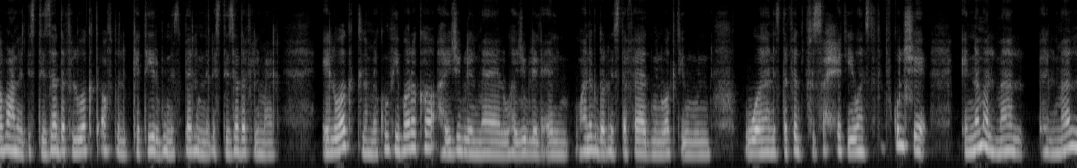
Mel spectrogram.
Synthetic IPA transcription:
t̪ˤɑbʕɑnɪlʔɪst̪ɪzæːd̪æfilwæɡt̪ʔɑ̰fd̪ˤɑlbkt̪iːɾbɪnːɪsbælimɪnɪlʔɪst̪ɪzæːd̪æfilmæːl | ʔɪlwæɡt̪læmːæjækuːnfibɑɾˤɑkæhæjd͡ʒiːblɪlmæːlwɪɦæjd͡ʒiːblɪlʕɪlmwɪhænɪɡd̪ɑɾˤnɪst̪æfiːd̪mɪnwæɡt̪iwmɪnwɪhænɪst̪æfiːd̪fisˤɨħːɑt̪iwhænɪst̪æ̥fiːd̪fi̥kʊlːʃeːʔ | ʔɪnːæmælmæːl | ɪlmæːl

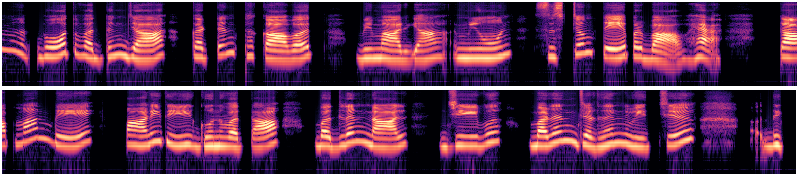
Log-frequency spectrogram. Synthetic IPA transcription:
bɔːt̪ʋəd̪ənd͡ʒaː | kəʈənt̪ʰəkaːʋət̪̚ | bimaːɾijãːɪmjuːn | sɪsʈəmt̪eːpɾəbʱa̰ːʋɦɛː | t̪aːpmaːnd̪eː | paːɽ̃iːd̪iːɡʊnʋət̪aː | bəd̪lənːaːl | d͡ʒiːʋ | məɾənd͡ʒəɾnənʋɪt͡ʃ | d̪ɪ

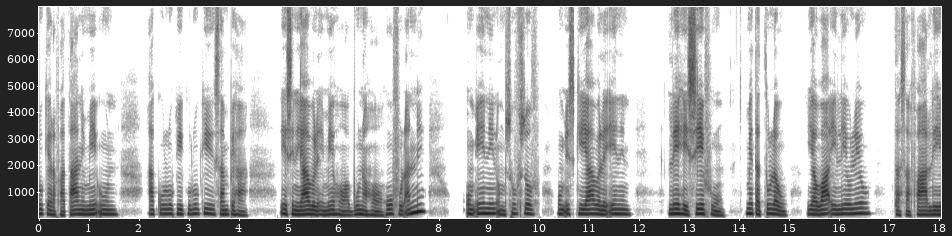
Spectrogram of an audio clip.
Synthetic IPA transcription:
ukiaɾafat̪anemeʔun | akulukikulukisampeɦa | esinjawelemeɦoabunaɦoɦufulʔa̰nːe | umʔeninṵmsufsuf | umiskijaweleʔenin | leɦeisefu | met̪at̪ulau | jawaʔileuleu | t̪asafale

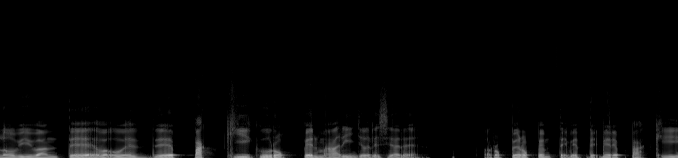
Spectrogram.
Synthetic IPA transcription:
lɔwiwant̪ɛwa̰ʔuwɛdɛpakikuɾɔpɛnma̰ʔa̰ɾiɲd͡ʒodɛsiaɾɛ̰ | rɔ̰pɛɾɔpɛnt̪ɛbɛt̪ɛʔbɛɾɛpa̰ki

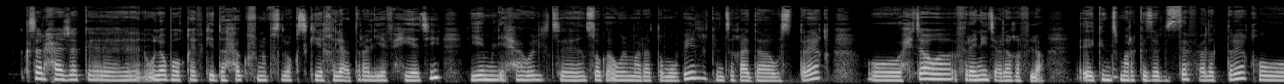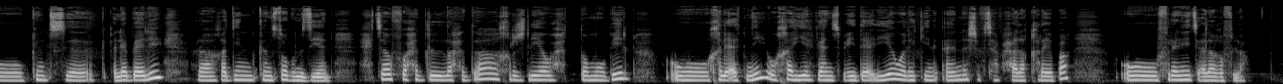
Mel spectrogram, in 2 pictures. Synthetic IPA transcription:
ʔəkt̪ɑɾˤħaʒːawlæbuwqəfkid̪ˤɑħəkfinəfsəlwɑqt̪kæjəxəlːiʕt̪ˤɾˤɑləjːafi̥ħajæt̪ihjːæməlːiħawəlt̪nsˤuɡʔə̰wːəlmɑrˤːɑt̪ˤːumubilkʊnt̪ɣæd̪awæst̪ːt̪ˤːɾiqwħat̪ːæfɾænit̪ʕlæɣəfla̰kʊnt̪mɑɾˤkːəzabəzːæfʕlæt̪ˤːɑɾiqwkʊnt̪ʕlæbæliɾˤɑɣæd̪inkænsˤuɡməzjænħḁt̪ːæfiwaħəd̪əlːɑħd̪ˤɑxɾˤəʒləjæwaħəd̪t̪ˤːumubilwxəlʔət̪niwxæhəjːækænət̪bʕid̪æləjːawlækənʔænæʃəft̪hæfħalaqɑɾibawfɾænit̪ʕlæɣəfla

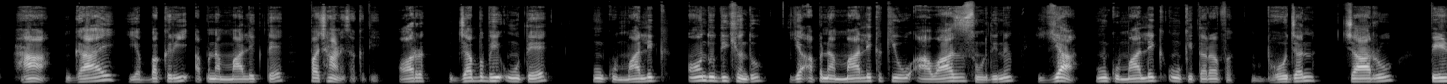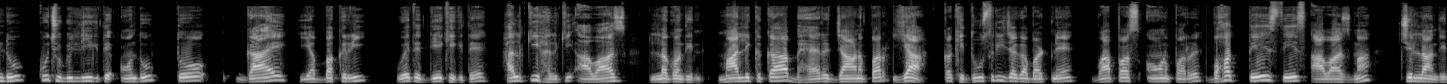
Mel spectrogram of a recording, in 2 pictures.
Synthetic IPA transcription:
hãːɡaːejabɐkɾiʔɐpnamaːlɪkt̪e | pɐt͡ʃʰaːɽ̃esɐkt̪ḭː | ɔːɾ | d͡ʒɐbbʱiʔũːt̪e | ʊ̃kumaːlɪk | ɔ̃ːnd̪ud̪ɪkʰõːnd̪u | jaʔɐpnamaːlɪkːioʔaːʋaːzsʊɽ̃d̪ɪn | ja | ũːkumaːlɪkũːkit̪əɾəfʰ | bʱoːd͡ʒən | t͡ʃaːɾu | pɪ̃ːɳɖukʊt͡ʃʰbʱiliːkt̪eʔɔ̃ːnd̪ut̪oɡaːejabɐkɾi | ʋeːt̪̬ed̪eːkʰɪkt̪ehɐlkiɦɐlkiʔaːʋaːz | lɐɡɔ̃ːd̪ɪnmaːlɪkːabʱɛːɾd͡ʒaːɽ̃pɐɾjakɐkʰid̪uːsɾid͡ʒɐɡabɐʈʰne | ʋaːpəsɔːɽ̃pɐɾbɐɦʊt̪ːeːzt̪eːzaːʋaːzmã | t͡ʃɪlːãːnd̪ɪn

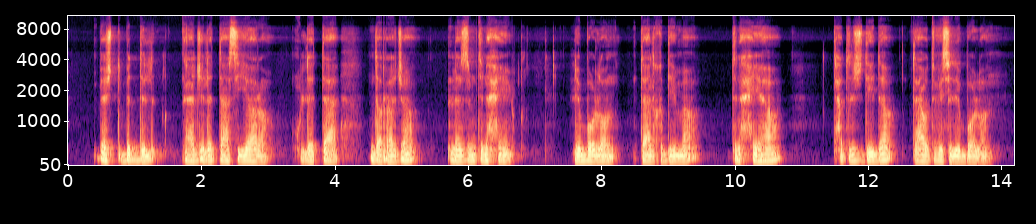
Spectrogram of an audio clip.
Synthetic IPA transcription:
bæʃt̪bæd̪ːəl | lʕad͡ʒælæt̪aʕsəjːɑɾˤɑ | wəlːæt̪a̰ʕ | d̪ɑrˤːɑʒa | læzəmt̪nəħːḭ | libulun | t̪aʕəlqd̪ima̰ | t̪nəħiɦæ | t̪ħət̪ˤːəlʒd̪id̪a | t̪aʕwət̪visilibulṵn

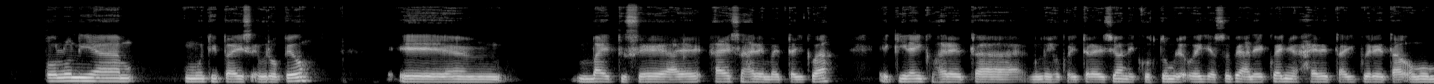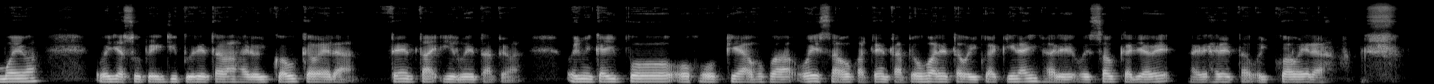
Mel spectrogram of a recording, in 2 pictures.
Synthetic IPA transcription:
polõnia | mũt̪ipaisḛwɾo̞pe̞o | e | mbaet̪ɨseaesaɦaɾembaet̪ajkʷa | ekĩɾ̃ãjkoɦaɾet̪anoijɦokʷajt̪ɾaðisiõnekost̪ũmbɾeʔoed͡ʒasupeãɾekʷaɲohaeɾet̪aipeɾe̞t̪ao̰mõmõẽβao̰ed͡ʒasupeid͡ʒɨpɨɾet̪aβaɦaɾeojkʷaukaβa̰e̞ɾa̰ | t̪ẽnt̪a̰ʔiɾuet̪apḛʋã̰ojmẽkajpooho̰keaoɦokʷaoesa̰hokʷa̰t̪ẽnt̪apeohoaɾet̪aojkʷakĩɾ̃ãj̃ɦa̰ɾeoesawkad͡ʒaʋe̞haeɾeɦaeɾet̪a̰o̰jkʷaβaeɾa

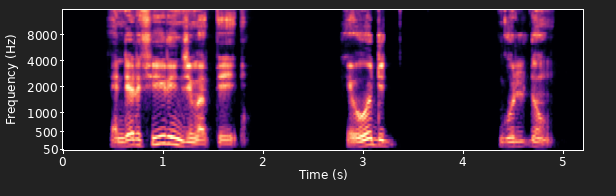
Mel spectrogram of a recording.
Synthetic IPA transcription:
ʔɛ̰ndɛɾfiːɾind͡ʒimabːɛ̰ | ʔɛ̰woːdi | ɡolɗum

